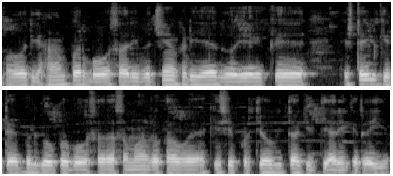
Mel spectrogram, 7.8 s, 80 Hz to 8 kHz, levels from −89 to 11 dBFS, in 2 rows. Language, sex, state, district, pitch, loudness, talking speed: Hindi, female, Rajasthan, Bikaner, 110 Hz, -13 LUFS, 215 wpm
